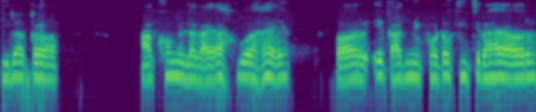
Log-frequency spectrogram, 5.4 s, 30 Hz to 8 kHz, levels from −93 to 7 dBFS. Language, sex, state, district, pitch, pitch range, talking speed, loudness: Hindi, male, Chhattisgarh, Balrampur, 180 Hz, 170-185 Hz, 180 wpm, -17 LUFS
